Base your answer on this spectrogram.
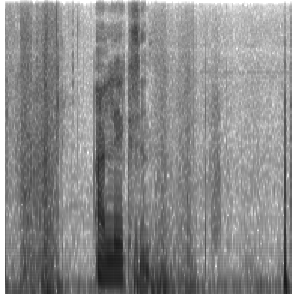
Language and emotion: Russian, neutral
